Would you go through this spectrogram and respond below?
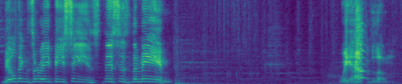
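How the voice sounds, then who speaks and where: A man streaming a video game, commenting excitedly and swearing freely. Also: extremely high pitch, takes it slowly. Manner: profane, animated. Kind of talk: excited gaming livestream commentary. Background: game music.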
